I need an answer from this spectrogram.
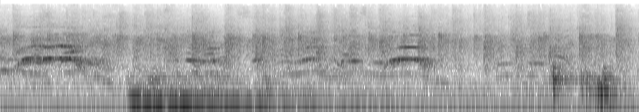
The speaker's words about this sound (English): Thank you very much for coming, everybody. That was great. Yeah. Thank you very much. Let's round of applause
